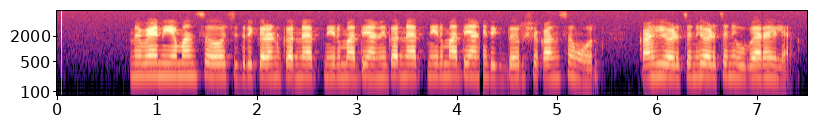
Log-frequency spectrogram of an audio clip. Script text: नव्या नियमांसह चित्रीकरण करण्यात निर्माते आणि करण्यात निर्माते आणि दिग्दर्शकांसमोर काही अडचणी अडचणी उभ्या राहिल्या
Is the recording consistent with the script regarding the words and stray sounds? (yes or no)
no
